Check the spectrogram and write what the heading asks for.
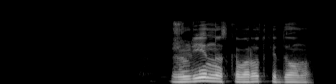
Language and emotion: Russian, neutral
